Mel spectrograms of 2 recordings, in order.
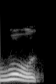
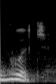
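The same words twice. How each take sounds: First: The L sound is pronounced in the word. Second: The L sound is silent in the word. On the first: The speaker calls it wrong. "bukan would" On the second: The speaker calls it right. "all-nya itu yang ini nggak dibaca"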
